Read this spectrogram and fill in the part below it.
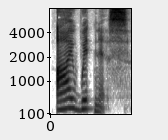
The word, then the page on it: eyewitness: áiwìtnis; アイウィットニス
